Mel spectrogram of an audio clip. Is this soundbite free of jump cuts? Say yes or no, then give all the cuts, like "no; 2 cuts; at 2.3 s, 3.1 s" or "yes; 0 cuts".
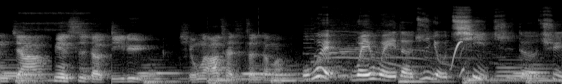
no; 1 cut; at 2.9 s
